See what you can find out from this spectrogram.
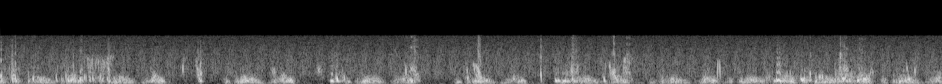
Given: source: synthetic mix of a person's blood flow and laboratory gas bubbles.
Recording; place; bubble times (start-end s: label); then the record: Doppler ultrasound of blood flow; precordium
0.00-0.05 s: bubbles
0.08-0.21 s: bubbles
0.29-0.36 s: bubbles
0.52-1.15 s: bubbles
1.79-1.87 s: bubbles
1.95-2.06 s: bubbles
2.70-2.78 s: bubbles
3.17-3.24 s: bubbles
3.27-3.49 s: bubbles
4.02-4.22 s: bubbles
4.63-4.93 s: bubbles
5.37-5.45 s: bubbles
5.52-5.90 s: bubbles
6.02-6.34 s: bubbles
7.15-7.24 s: bubbles
7.62-8.26 s: bubbles
8.35-8.76 s: bubbles
9.02-9.20 s: bubbles
From the record:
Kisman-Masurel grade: 243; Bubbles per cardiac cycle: several, 3 to 8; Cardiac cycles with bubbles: 100%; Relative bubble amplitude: loud (0.450 to 0.775); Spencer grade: 3 (all of the cardiac periods contain showers or single bubble signals, but not dominating or overriding the cardiac motion signals); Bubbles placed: anywhere in the cardiac cycle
